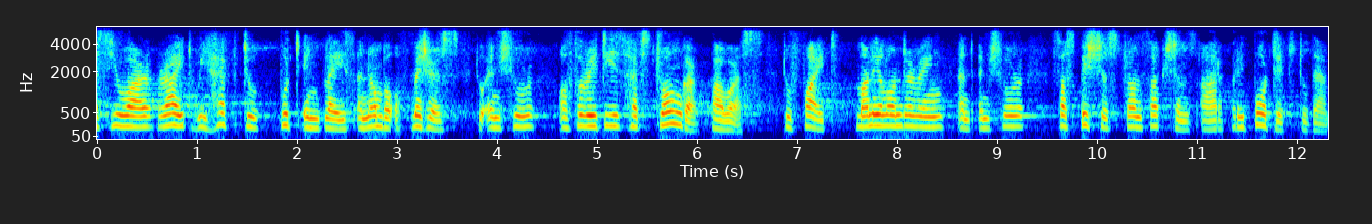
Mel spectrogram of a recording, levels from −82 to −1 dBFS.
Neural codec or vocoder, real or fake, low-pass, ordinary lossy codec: none; real; 5.4 kHz; Opus, 16 kbps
